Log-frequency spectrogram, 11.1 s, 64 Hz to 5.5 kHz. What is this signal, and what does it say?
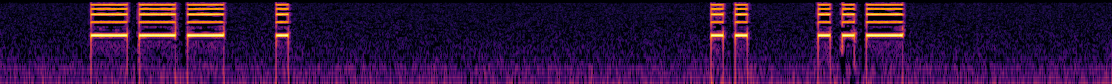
Morse code, heard as a keyed tone, about 10 wpm, spaced as for 4 wpm, 840 Hz. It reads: OEIU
